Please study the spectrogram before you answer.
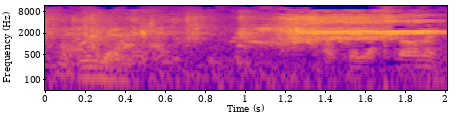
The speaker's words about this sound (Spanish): Y estos pájaros que se escuchan son los payas o las burracas, o no sé cómo lo llaman, ¿verdad? No, esos son cotorros. La que está en la parte de atrás son cotorritos.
